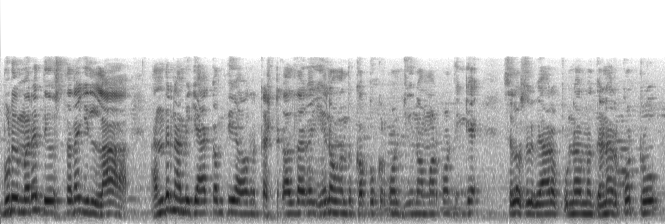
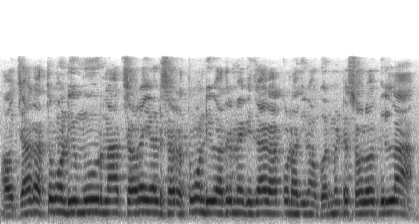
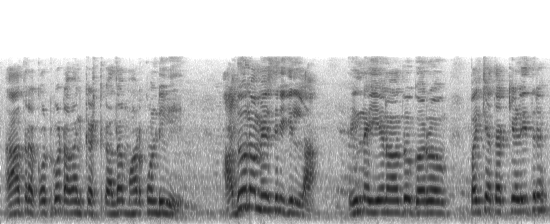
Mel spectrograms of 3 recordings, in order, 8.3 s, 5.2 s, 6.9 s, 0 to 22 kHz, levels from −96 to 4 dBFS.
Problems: background sounds at intervals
